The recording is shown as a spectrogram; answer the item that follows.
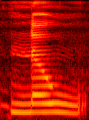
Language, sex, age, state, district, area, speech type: Marathi, female, 18-30, Maharashtra, Yavatmal, rural, read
